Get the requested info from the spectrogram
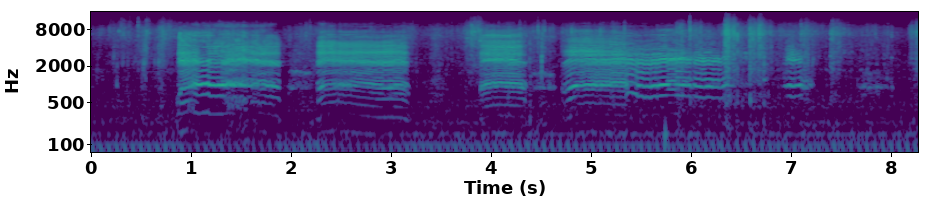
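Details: Goat paralysed after a Komodo dragon bite, in a dry river at Komodo Village, cries in a run of harsh, strained bleats, several overlapping or back to back, rough and wavering, with sharp clicks between.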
